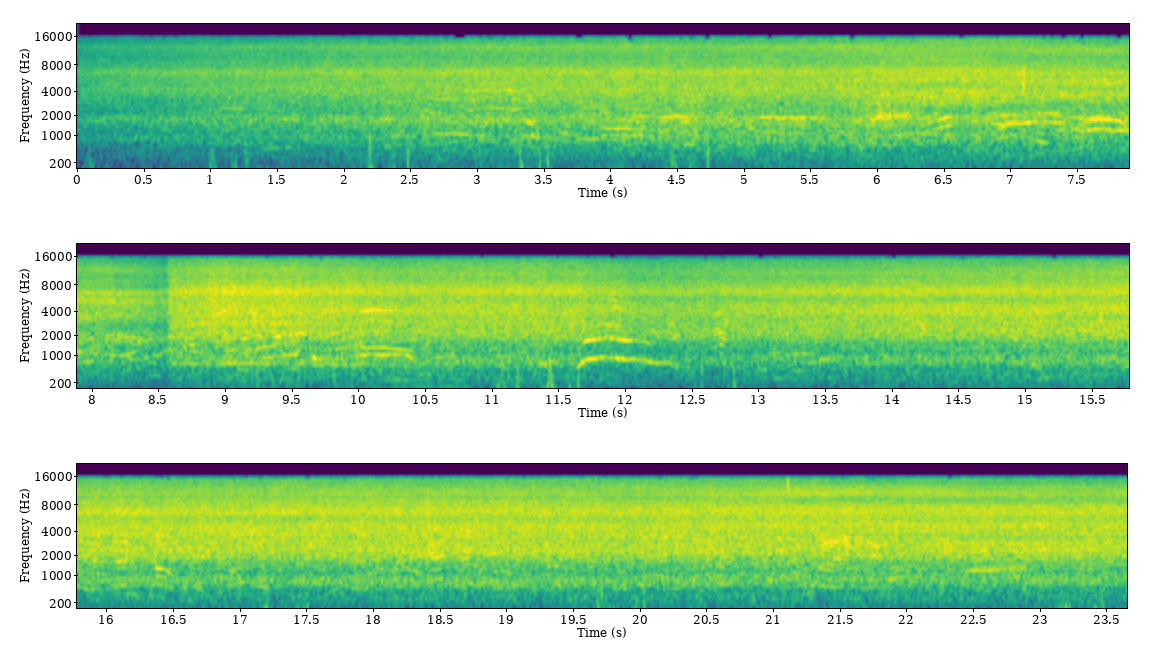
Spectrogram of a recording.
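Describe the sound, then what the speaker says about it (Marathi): A monsoon waterfall at Nathkhola near Karla in the Sahyadri hills roars in a loud, unbroken rush close by, while people talk excitedly over the falling water. "तर मंडळी एक नंबर वॉटरफॉल आहे, नाथखोळा"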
